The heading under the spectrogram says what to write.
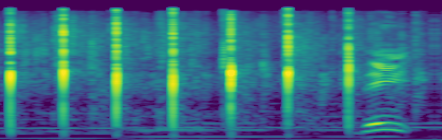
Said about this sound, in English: Let's give them one more round of applause.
